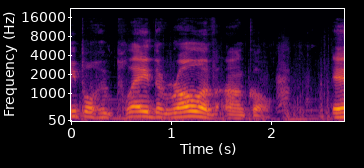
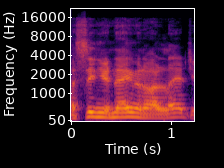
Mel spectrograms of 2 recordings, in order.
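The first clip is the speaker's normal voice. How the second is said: put-on gruff outlaw voice. Retelling hearing the trailer line, trying to imitate Arthur Morgan. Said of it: "however he says it, I can't do it".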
